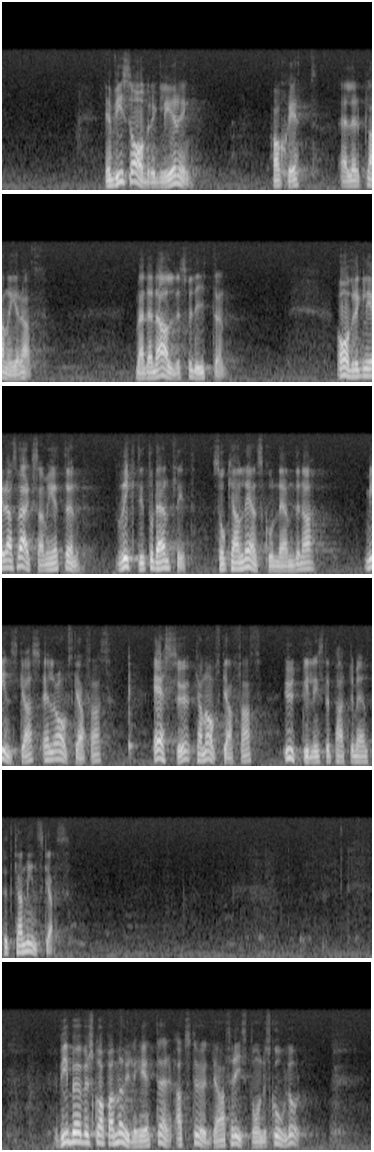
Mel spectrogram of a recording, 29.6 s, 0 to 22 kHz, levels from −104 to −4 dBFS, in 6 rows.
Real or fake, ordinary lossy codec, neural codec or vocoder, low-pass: real; none; none; none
